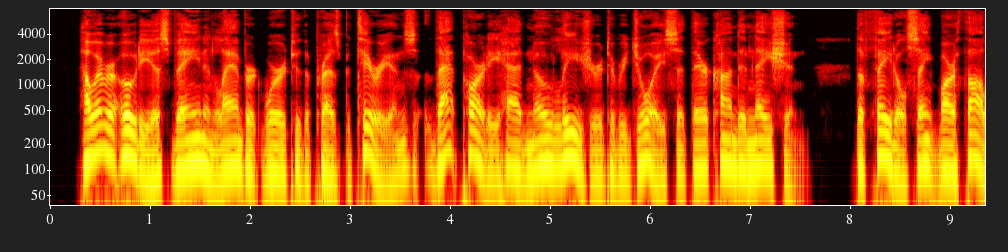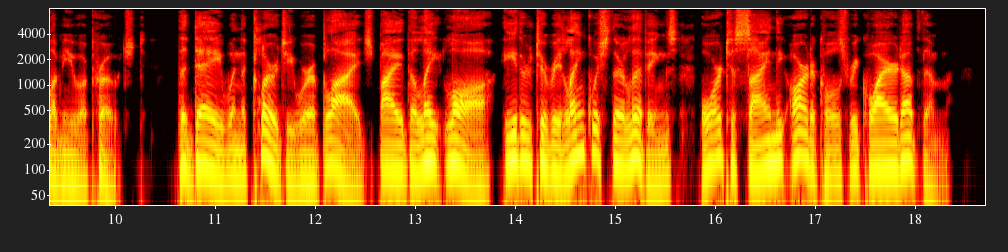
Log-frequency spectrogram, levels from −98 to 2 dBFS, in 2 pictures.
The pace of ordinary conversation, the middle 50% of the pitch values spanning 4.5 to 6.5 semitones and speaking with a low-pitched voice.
Yes: average, 155 wpm; average, 5.0 semitones; low, 100 Hz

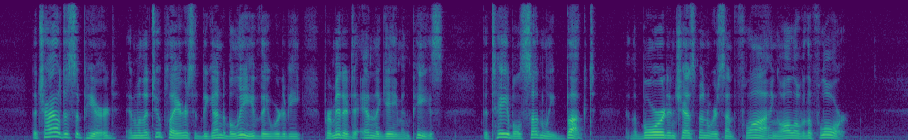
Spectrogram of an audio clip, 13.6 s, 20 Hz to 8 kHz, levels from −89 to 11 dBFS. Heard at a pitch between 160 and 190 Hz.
No: medium, 140 Hz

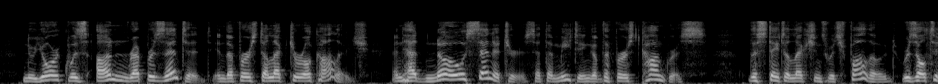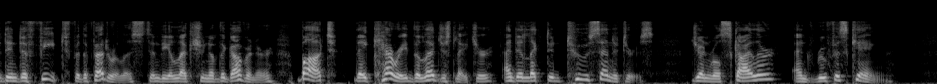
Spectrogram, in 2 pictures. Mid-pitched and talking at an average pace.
Yes: medium, 160 Hz; average, 165 wpm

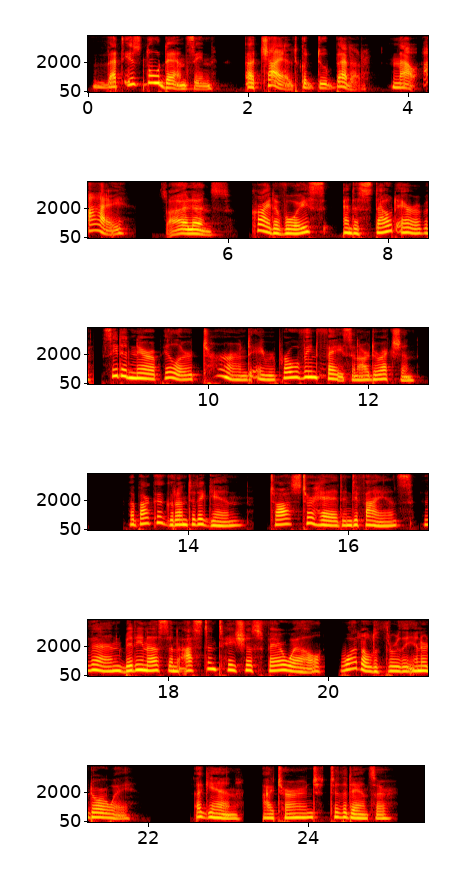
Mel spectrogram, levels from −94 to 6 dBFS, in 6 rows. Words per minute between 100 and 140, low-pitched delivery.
No: slow, 135 wpm; high, 205 Hz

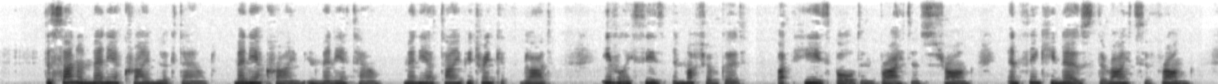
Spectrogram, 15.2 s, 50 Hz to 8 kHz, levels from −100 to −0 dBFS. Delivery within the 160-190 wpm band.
Yes: average, 175 wpm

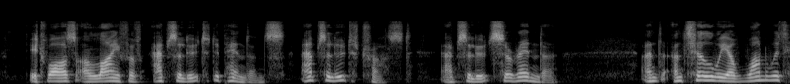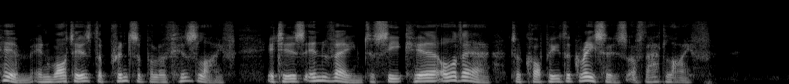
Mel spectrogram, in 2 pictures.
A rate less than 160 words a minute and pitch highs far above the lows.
No: average, 165 wpm; wide, 5.7 semitones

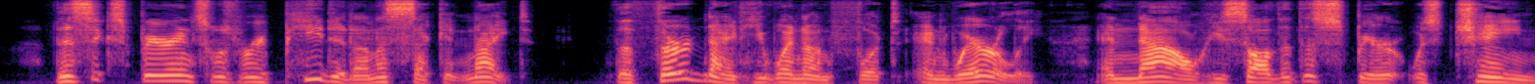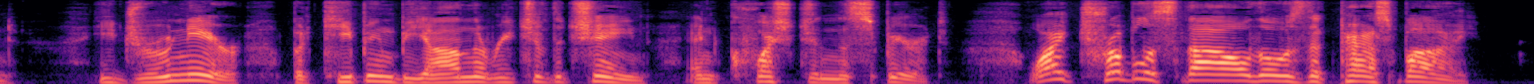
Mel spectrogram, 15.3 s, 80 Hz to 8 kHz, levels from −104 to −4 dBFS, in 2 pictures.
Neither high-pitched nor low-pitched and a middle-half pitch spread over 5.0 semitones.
Yes: medium, 160 Hz; wide, 5.4 semitones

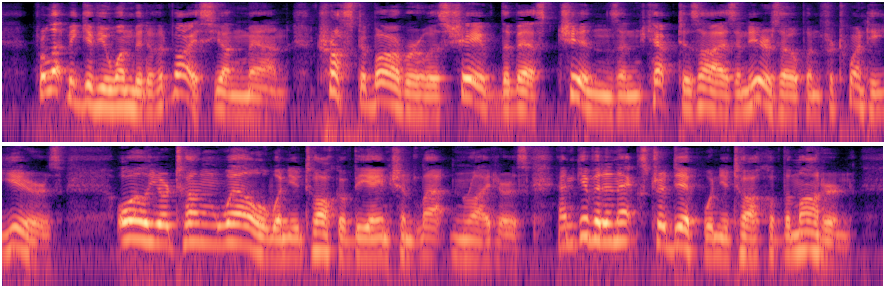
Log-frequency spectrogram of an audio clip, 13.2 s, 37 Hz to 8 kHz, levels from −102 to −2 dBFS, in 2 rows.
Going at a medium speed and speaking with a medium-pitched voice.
No: fast, 235 wpm; medium, 145 Hz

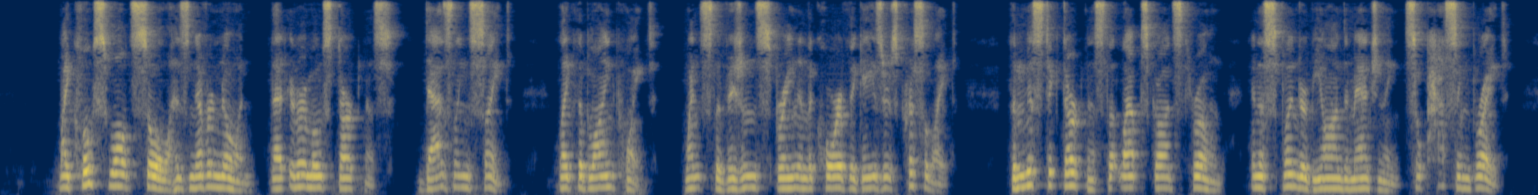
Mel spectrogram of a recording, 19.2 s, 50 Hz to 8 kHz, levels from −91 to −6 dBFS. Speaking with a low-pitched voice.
No: medium, 165 Hz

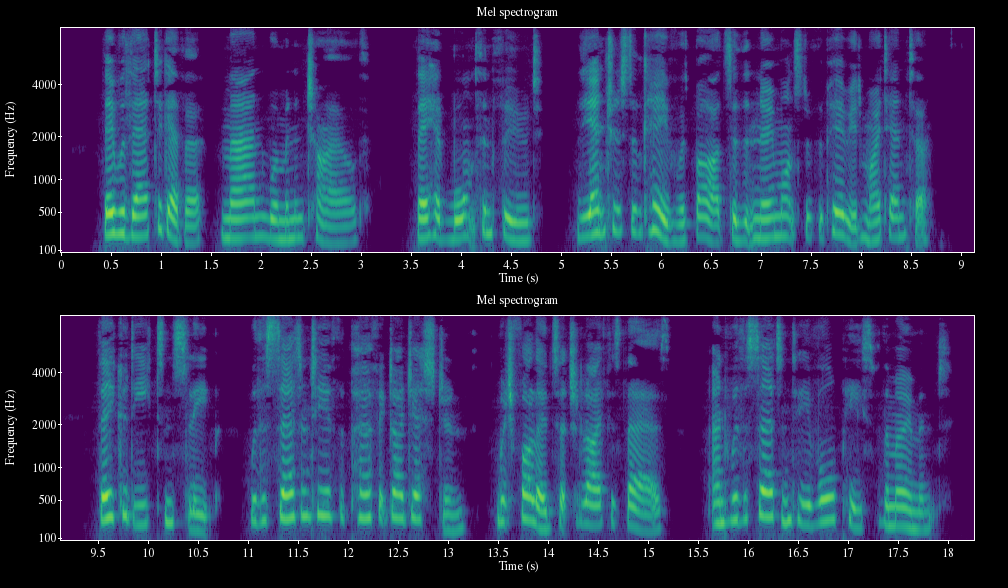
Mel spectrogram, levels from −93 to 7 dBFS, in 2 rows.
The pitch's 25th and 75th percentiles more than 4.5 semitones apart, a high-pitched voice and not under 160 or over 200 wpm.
Yes: average, 5.1 semitones; high, 230 Hz; average, 190 wpm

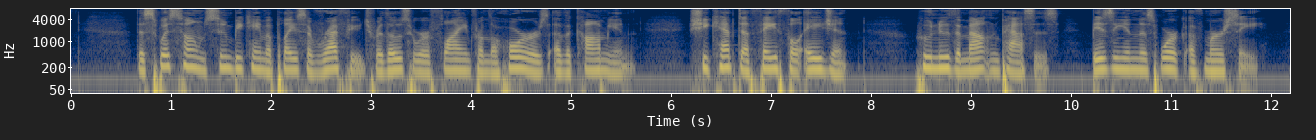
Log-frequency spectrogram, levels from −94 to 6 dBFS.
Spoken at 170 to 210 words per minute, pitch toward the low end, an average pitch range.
No: average, 175 wpm; medium, 165 Hz; average, 3.1 semitones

